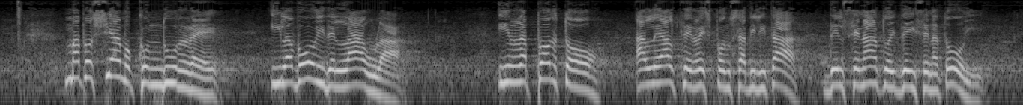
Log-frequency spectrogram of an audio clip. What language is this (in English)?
Italian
